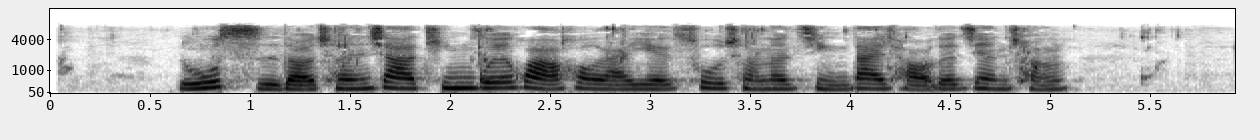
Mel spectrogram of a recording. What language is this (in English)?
Chinese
